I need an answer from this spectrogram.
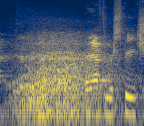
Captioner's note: laughing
